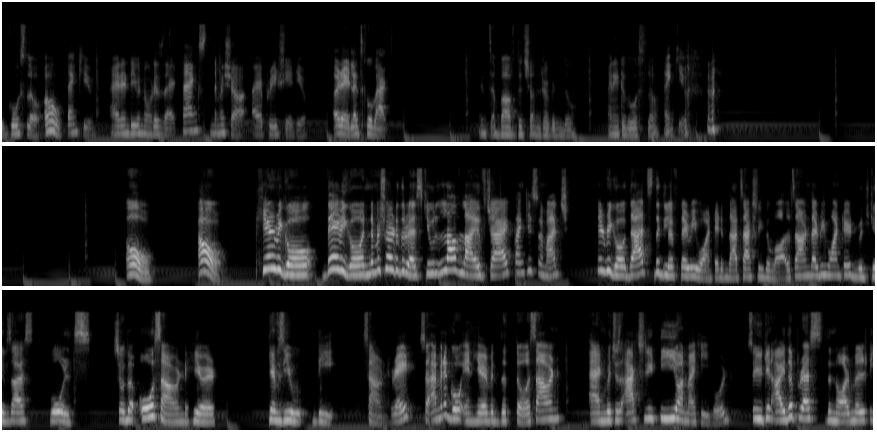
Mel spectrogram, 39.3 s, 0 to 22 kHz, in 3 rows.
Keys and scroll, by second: 2.2 BackSpace, 3.2 a, 34.0 BackSpace, 35.1 t, 37.4 BackSpace, 38.2 t.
